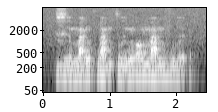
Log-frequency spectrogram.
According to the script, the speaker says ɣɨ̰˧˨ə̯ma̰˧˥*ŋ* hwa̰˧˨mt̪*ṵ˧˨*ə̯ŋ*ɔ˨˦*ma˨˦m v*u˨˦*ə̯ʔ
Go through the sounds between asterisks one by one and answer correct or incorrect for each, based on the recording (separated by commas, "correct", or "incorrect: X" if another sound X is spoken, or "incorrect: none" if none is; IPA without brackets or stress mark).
correct, correct, correct, incorrect: ṵ˧˨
